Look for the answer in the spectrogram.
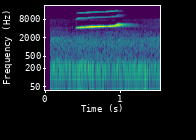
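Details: An Oriental magpie-robin (Copsychus saularis) gives a single pure, high-pitched whistle held about half a second, steady then lifting slightly at the end, over a soft background hiss.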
